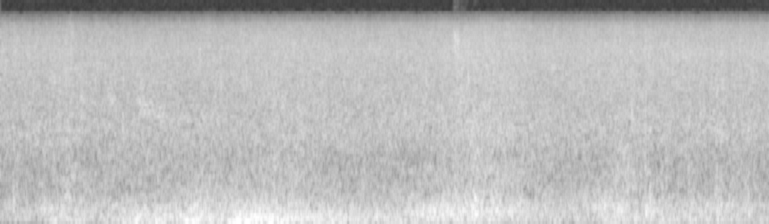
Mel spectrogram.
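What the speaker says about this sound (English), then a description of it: "Seems to be raining a lot for some reason today." Steady heavy rain pours in LEGO Fortnite Odyssey, a dense hiss filling the whole scene, with a low rumble of thunder swelling in the middle before settling back into the downpour.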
